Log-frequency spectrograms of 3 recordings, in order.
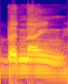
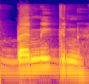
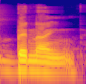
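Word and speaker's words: benign: जो ये बी लिखा है ना, इस शब्द को पढ़कर देखिए, इट is called बेनाइन, इट्स नॉट बेनिग्न, इट्स बेनाइन।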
